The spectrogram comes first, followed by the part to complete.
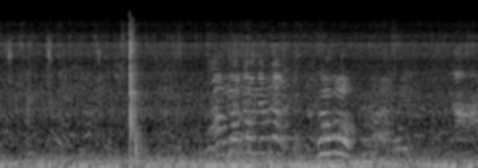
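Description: A single sharp crack of a bat hitting a pitched baseball, about two seconds in, followed a second later by several voices shouting.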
